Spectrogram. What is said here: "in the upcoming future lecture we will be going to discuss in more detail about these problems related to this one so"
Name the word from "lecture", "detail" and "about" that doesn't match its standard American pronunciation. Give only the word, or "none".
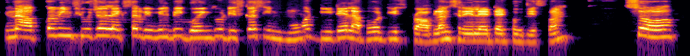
lecture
